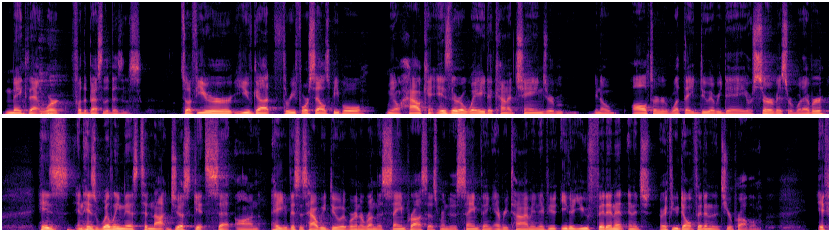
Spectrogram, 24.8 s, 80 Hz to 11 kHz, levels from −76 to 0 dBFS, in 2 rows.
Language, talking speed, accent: English, 230 wpm, American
